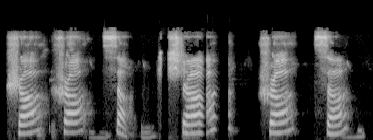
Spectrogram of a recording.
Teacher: पहला है श यानी तालव्य श, श यानी मूर्धन्य श, और स यानी दंत स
